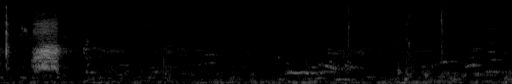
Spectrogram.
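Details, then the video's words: A crow calls for food, such as cheese, with a single short, loud, harsh caw at the start. Quiet background murmur and faint noises follow for the rest. "Different Crow Sounds and Calling for Cheese"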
